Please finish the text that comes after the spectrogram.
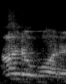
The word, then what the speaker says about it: UNDW3: Oh, it's underwater. That's how they. Okay. That's how they pronounce. So it's spelled. Since y'all can't see it, it's UNDW3. Okay. And they're saying that it's pronounced underwater.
